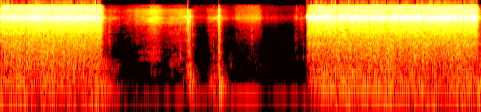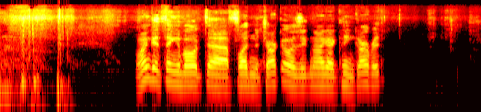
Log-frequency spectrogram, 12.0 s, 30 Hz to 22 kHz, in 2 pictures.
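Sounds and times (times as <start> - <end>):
power wrench whining: 0.0 - 1.5, 3.8 - 6.7.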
